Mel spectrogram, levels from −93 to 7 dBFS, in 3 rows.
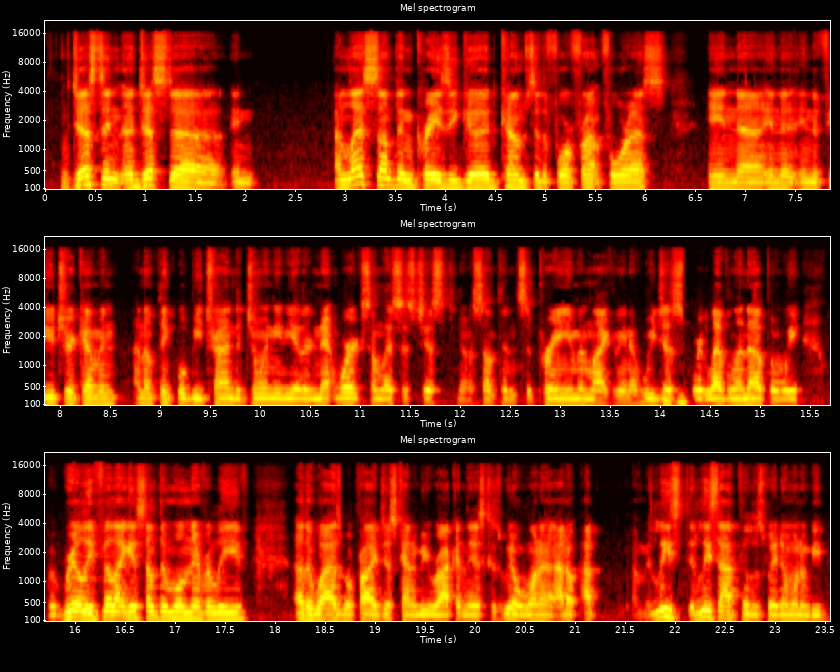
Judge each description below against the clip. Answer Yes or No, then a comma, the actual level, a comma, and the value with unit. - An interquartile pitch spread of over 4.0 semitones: No, average, 3.5 semitones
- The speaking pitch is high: No, low, 125 Hz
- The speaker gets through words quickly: Yes, fast, 235 wpm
